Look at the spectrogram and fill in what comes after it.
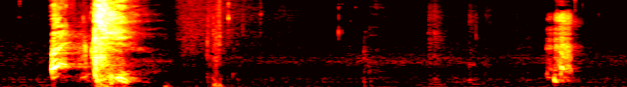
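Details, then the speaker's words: Person with bad allergies: two forceful sneezes, the first with a rising inhaled lead-in, then a quieter sniff; allergic sneezing. "Allergies really bad. I have to blow up nose."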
